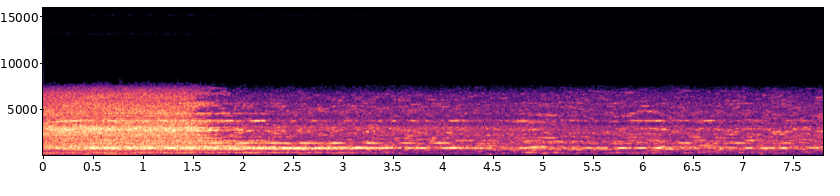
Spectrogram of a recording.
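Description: A hair dryer drying a wet-in-wet watercolour painting of a rocky stream blows with a steady, loud whir that starts strong and eases slightly lower, running continuously without talk.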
